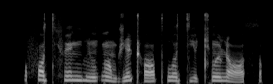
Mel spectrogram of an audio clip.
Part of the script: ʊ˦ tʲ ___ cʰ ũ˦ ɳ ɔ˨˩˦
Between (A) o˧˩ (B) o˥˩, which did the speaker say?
A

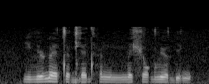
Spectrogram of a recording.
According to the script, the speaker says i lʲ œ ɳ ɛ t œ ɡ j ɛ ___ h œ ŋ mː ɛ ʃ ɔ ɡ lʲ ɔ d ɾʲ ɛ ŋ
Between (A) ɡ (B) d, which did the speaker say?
B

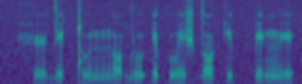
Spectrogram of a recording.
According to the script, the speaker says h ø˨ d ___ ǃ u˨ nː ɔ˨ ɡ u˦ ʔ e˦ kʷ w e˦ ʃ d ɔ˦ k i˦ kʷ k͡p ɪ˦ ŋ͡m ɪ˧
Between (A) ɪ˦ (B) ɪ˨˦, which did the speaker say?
A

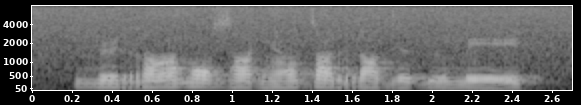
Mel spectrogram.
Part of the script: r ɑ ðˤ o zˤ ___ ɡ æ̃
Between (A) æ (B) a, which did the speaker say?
A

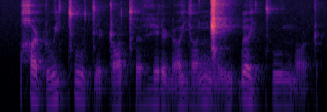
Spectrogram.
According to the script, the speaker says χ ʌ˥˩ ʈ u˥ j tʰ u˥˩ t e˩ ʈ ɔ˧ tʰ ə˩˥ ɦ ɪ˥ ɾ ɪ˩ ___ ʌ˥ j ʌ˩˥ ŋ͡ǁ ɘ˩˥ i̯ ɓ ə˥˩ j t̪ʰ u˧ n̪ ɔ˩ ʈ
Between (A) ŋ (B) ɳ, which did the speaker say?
B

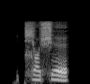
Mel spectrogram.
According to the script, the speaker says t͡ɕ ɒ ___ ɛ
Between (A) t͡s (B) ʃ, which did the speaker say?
B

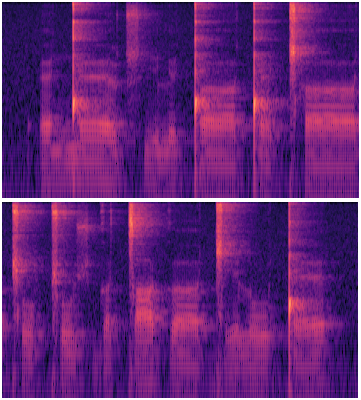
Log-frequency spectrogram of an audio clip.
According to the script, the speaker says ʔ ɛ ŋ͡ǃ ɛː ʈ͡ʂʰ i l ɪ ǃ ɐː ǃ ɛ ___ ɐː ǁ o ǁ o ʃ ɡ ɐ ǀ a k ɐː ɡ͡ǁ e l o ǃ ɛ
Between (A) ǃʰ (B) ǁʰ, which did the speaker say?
B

